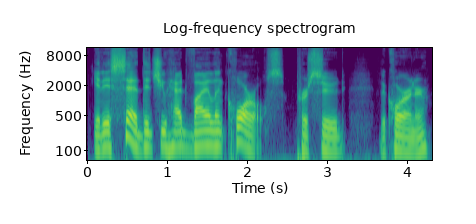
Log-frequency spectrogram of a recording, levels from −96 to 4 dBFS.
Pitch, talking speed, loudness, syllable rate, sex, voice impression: 110 Hz, 155 wpm, -18 LUFS, 4.5 syllables/s, male, very masculine, very middle-aged, very thick, very tensed, powerful, slightly dark, soft, very muffled, very fluent, slightly raspy, very cool, very intellectual, refreshing, sincere, very calm, mature, very friendly, very reassuring, very unique, elegant, very wild, sweet, lively, kind, slightly intense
